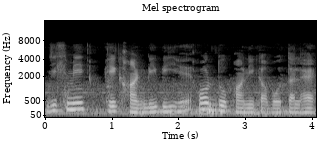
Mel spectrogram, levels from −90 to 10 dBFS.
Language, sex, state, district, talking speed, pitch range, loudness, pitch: Hindi, male, Bihar, Katihar, 160 wpm, 125-165 Hz, -18 LUFS, 145 Hz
